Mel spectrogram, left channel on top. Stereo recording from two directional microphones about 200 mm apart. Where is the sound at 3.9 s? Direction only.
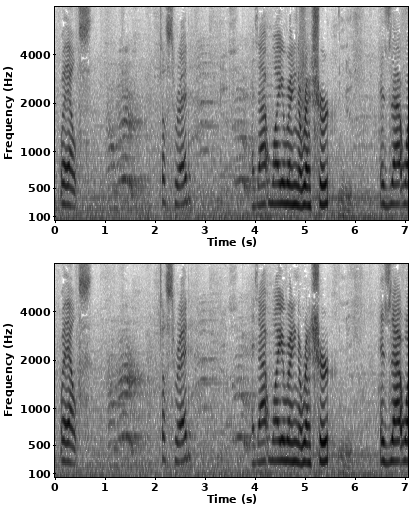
10° right (ahead or behind).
